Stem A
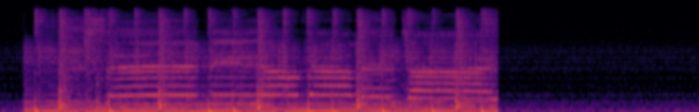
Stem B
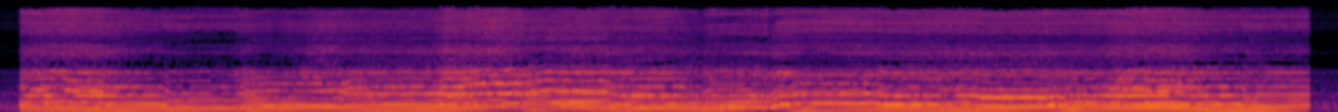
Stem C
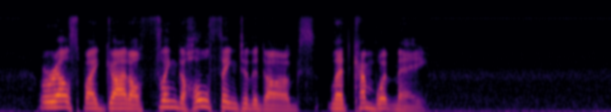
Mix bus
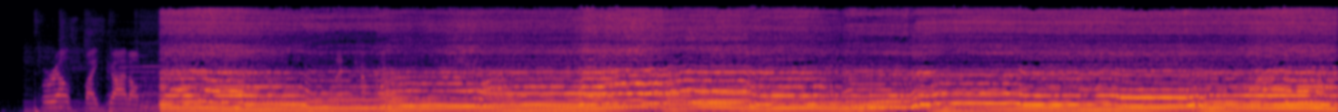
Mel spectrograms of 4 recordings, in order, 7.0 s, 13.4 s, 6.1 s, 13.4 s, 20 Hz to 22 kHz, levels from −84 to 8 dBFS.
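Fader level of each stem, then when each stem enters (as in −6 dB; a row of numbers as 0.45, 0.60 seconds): −16.5, +2.5, −12.0 decibels; 0.00, 1.40, 0.00 seconds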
